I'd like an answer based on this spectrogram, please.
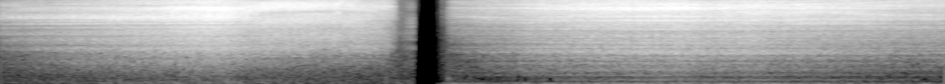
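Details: Attacking snake giving two drawn-out, airy hisses that swell and fade, split by a short silent break, with no other sounds.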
